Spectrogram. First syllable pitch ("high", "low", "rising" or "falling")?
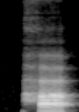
low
